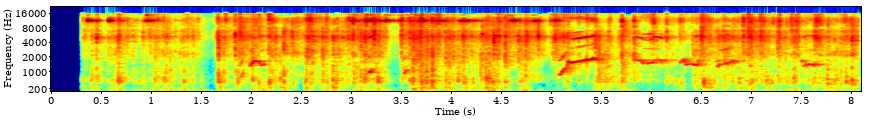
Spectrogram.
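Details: Three male Biechi puppies (Biewer Terrier x Chihuahua), Desmond, Sawyer and Joshua, run around and play together indoors. Brief high squeaks and one sharp rising yelp cut through steady scuffling, rustling and clattering noise.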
